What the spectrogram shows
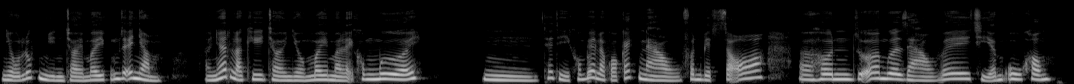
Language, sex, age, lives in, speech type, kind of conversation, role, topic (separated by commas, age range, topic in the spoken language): Vietnamese, female, 30-34, Vietnam, read, expert-assistant, asker, Làm sao nhận biết và dự đoán trời sắp mưa bằng dấu hiệu tự nhiên và công nghệ?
